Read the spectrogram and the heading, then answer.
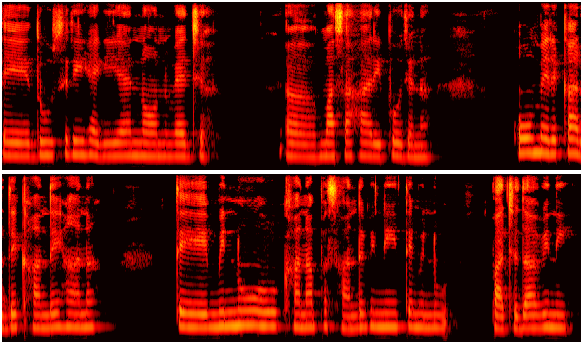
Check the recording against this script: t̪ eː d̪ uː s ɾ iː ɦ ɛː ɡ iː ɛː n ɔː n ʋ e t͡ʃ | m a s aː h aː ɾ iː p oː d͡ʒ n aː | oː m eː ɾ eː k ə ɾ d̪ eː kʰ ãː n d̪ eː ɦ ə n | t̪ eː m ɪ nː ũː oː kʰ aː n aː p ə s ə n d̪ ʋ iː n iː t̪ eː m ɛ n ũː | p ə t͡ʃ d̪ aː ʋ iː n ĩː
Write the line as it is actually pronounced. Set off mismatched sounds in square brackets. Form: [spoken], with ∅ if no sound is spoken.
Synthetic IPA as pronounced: t̪ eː d̪ uː s ɾ iː ɦ ɛː ɡ iː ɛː n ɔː n ʋ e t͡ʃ | m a s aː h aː ɾ iː p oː d͡ʒ n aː | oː m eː ɾ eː k ə ɾ d̪ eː kʰ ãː n d̪ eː ɦ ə n | t̪ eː m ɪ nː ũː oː kʰ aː n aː p ə s ə n d̪ ʋ iː n iː t̪ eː m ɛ n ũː | p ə t͡ʃ d̪ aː ʋ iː n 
